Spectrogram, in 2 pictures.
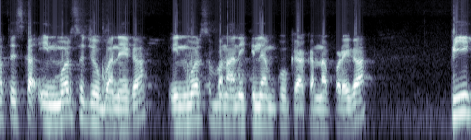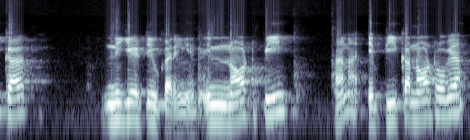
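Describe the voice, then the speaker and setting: A man's voice: medium pitch, muffled recording, slight background noise. A man with an Indian accent teaching a maths lesson, who repeats key terms and asks and answers his own questions. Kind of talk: classroom lecture.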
